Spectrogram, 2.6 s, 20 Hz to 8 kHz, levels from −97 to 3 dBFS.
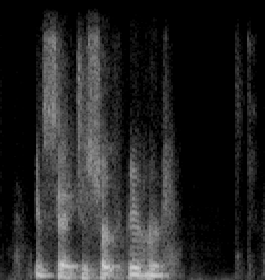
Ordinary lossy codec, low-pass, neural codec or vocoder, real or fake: Opus, 32 kbps; 7.2 kHz; codec, 16 kHz, 1 kbps, FreqCodec, smaller model; fake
